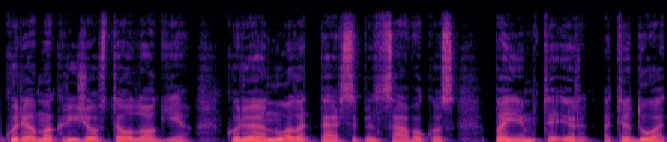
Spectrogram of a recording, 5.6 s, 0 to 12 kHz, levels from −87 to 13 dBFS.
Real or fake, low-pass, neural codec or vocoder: real; 10.8 kHz; none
